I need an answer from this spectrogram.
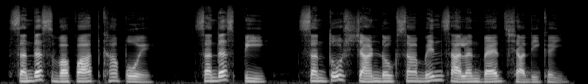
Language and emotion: Sindhi, neutral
